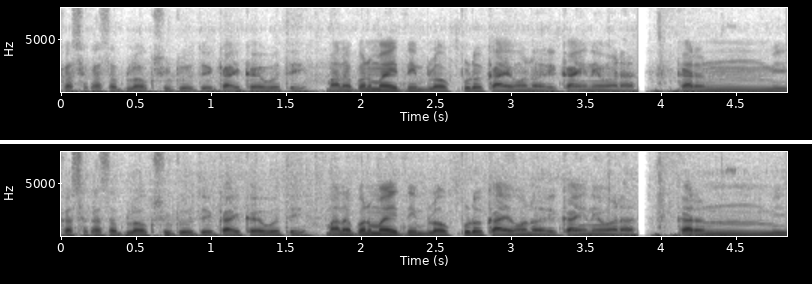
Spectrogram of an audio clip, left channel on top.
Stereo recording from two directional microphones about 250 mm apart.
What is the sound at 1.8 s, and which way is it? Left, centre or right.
Speech, centre.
